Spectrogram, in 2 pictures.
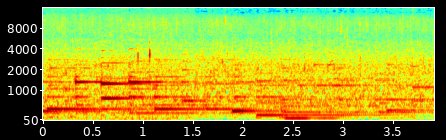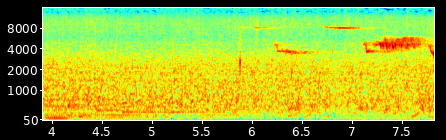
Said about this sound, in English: And here we are at the mystical river with our magical lover.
